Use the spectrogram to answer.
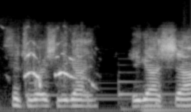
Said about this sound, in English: That's my dog in the back, my little pit bull man named Takashi. If y'all hear him, he probably he want to be in the show.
